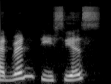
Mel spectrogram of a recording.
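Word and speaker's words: adventitious: ठीक है, एडवेंटिशियस भी बोलते हैं इसको, एडवेंटिशियस भी कुछ लोग बोलते हैं, लेकिन एक्चुअली इसका सही प्रोनाउंसिएशन क्या है, एडवेंटिशियस रूट सिस्टम।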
